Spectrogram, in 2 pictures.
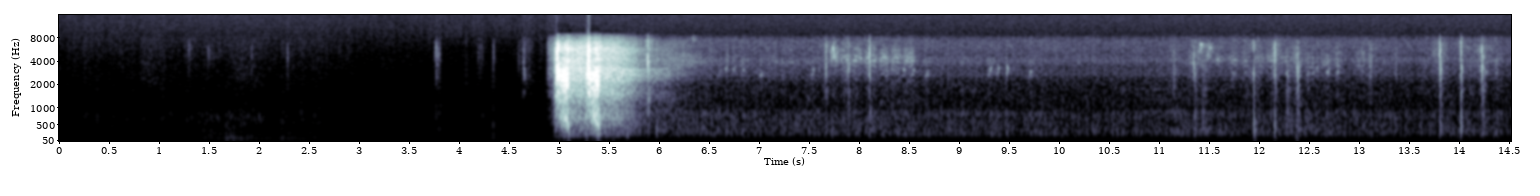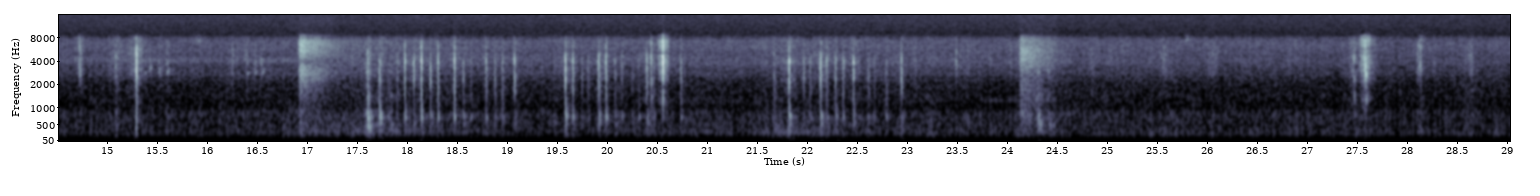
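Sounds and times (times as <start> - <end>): light clicks and taps: 11.1 - 20.8, 21.6 - 26.2.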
